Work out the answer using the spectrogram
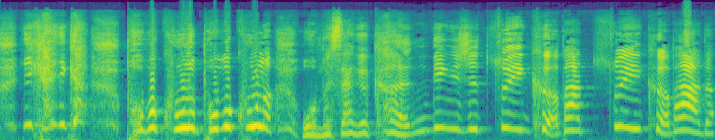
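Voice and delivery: abrupt, very loud, high sudden shout. Reading a story aloud, the big bad wolf boasts: shouting suddenly. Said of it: "大野狼这时候突然大叫".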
